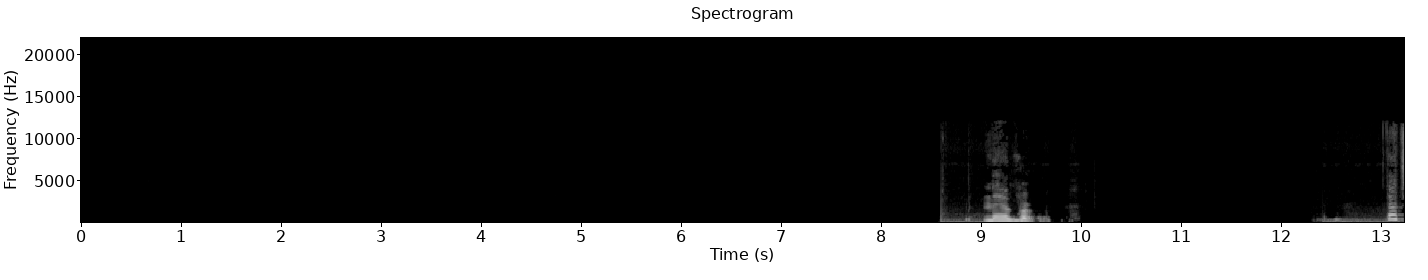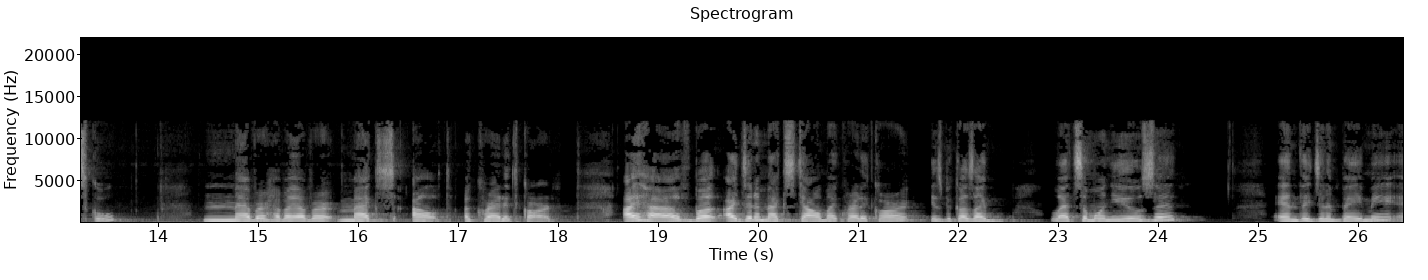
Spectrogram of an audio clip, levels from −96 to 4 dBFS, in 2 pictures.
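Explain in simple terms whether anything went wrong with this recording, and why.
Overlap between stream segments at 12.42 s and 14.41 s: the speech arrives in 2-second chunks, and neighbouring chunks were time-stamped as sharing a moment. The player cut that shared bit, throwing away a sliver of real sound, so each spot clicks or skips slightly.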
